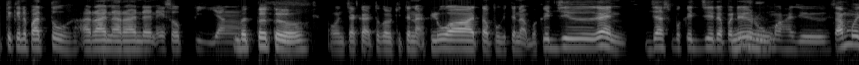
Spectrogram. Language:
Malay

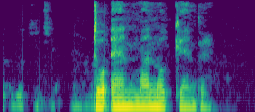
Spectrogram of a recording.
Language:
Luo (Kenya and Tanzania)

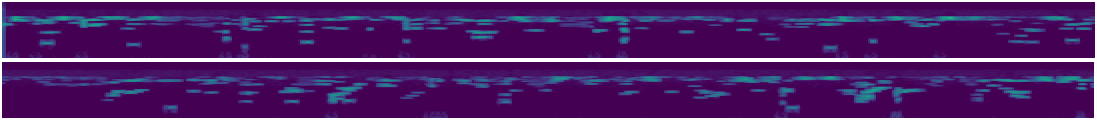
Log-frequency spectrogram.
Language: English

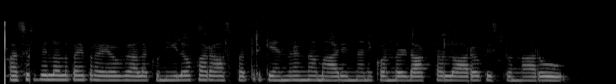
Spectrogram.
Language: Telugu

